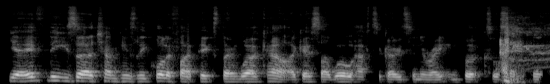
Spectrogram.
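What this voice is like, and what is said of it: Speaks with a distinctive accent. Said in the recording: “accent is the best”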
